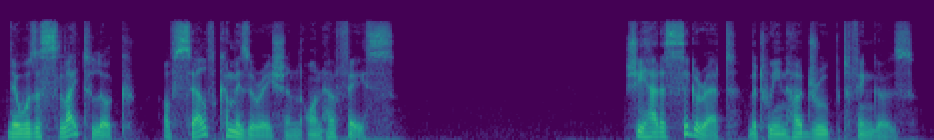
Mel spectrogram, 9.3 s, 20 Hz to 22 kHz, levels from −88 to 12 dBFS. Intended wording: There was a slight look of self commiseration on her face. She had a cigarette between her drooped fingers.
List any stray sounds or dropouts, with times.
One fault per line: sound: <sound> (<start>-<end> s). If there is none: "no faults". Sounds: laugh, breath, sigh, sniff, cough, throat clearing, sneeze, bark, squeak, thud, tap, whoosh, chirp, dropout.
no faults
